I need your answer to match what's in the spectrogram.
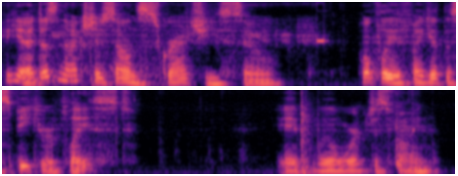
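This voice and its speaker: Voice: medium pitch, moderate pace, noisy background. A hobbyist vlogger giving a casual, unscripted show-and-tell in a matter-of-fact way, musing tentatively while talking. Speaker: hobbyist vlogger showing thrift-store radio finds.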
